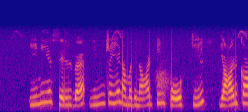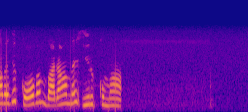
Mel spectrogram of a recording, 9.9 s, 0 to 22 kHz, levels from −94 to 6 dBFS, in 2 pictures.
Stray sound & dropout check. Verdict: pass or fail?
pass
